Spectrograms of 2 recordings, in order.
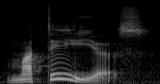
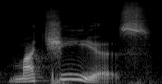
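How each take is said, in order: No difference in how they are said.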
